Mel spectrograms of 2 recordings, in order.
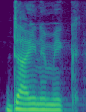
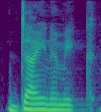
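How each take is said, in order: Both takes have the same delivery.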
